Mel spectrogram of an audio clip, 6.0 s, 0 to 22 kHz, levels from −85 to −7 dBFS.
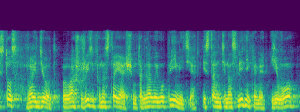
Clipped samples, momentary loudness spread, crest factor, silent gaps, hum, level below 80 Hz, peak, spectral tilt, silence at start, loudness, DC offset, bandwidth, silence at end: under 0.1%; 4 LU; 10 dB; none; none; -44 dBFS; -2 dBFS; -5 dB/octave; 0 s; -11 LUFS; 0.3%; 8.4 kHz; 0 s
